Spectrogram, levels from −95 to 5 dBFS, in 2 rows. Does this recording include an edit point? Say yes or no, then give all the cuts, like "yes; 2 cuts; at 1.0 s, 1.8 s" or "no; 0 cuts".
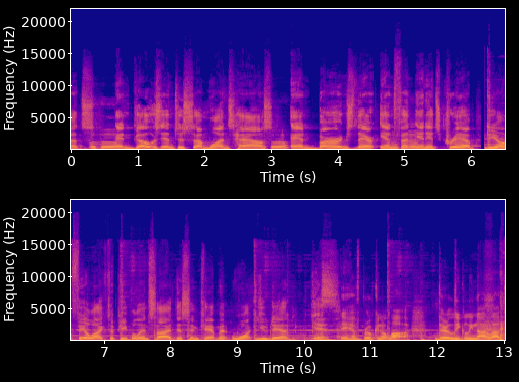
no; 0 cuts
